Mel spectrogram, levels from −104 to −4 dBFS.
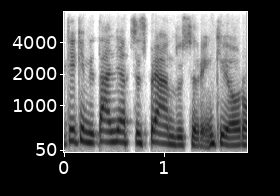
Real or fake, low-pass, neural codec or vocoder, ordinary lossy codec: fake; 7.2 kHz; codec, 16 kHz, 4 kbps, FunCodec, trained on Chinese and English, 50 frames a second; Opus, 32 kbps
